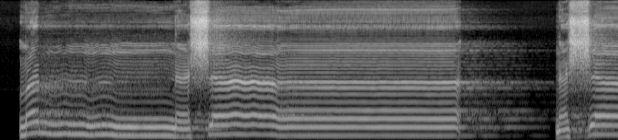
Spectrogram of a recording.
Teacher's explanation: memasukkan dengan mendengung masuk pada huruf mim dan mendengung selama 3 harokat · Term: idgham bi gunnah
